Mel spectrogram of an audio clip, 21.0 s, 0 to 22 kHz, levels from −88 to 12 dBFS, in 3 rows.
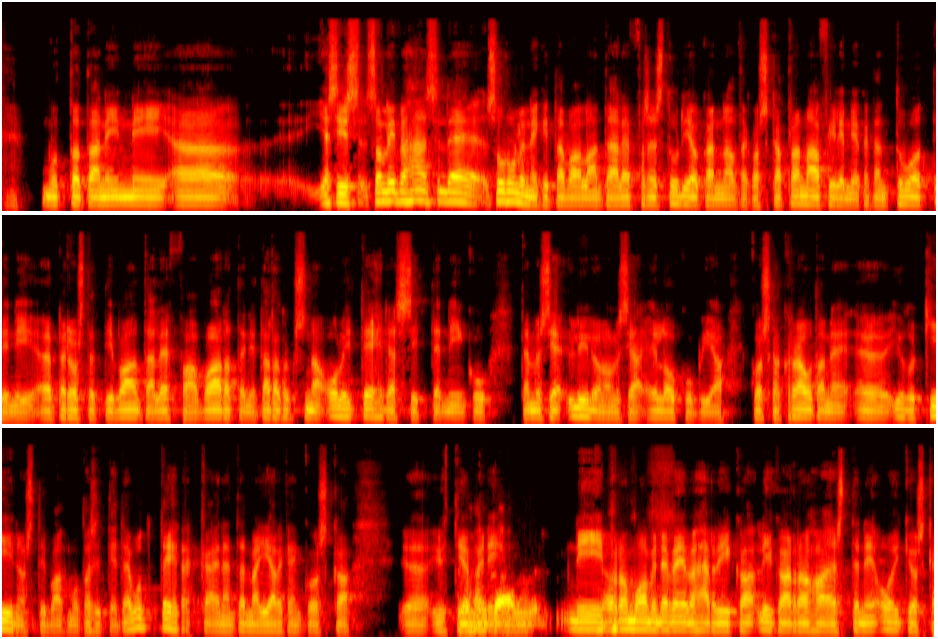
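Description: A brief smear at 1.75 to 1.79 s, just before "ja siis se oli", is short concealed packet loss. A longer wobble runs from 15.33 to 15.46 s, between "mutta sitten ei voitu" and "enää tämän jälkeen koska", where three losses fall back to back. Each gap, which fits a lost 20 ms packet, was patched by extending the preceding sound for roughly 14 to 27 ms before blending back into the real signal.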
